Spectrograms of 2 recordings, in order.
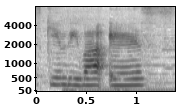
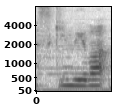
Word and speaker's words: Skin Deva: Y esta marca que les estoy hablando es Skin Diva, así mismo se pronuncia, Skin Diva, y ellos me enviaron tres diferentes serum.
